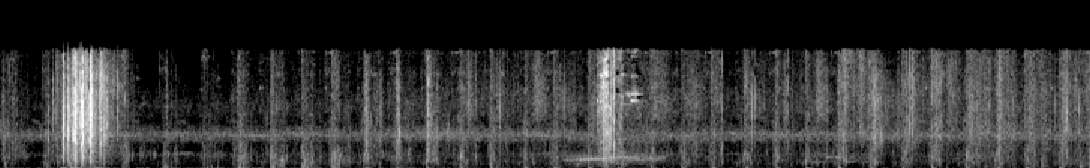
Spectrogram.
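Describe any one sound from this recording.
Footsteps crunch steadily over dirt and grass.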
